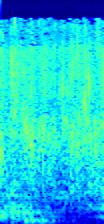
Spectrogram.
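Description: Audience applause at a local Christmas show with a Malay orchestra band, a brief dense wash of clapping, close and fairly loud.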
